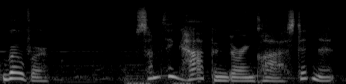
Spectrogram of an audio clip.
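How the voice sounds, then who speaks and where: A woman playing a poised, intrigued academy president in a video game, speaking in a measured, teasing way with theatrical pauses. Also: on the low side, big pitch swings, faint music behind.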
